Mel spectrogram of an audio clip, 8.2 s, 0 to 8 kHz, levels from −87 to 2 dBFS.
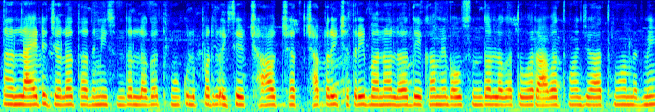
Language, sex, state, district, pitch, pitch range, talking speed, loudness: Hindi, male, Uttar Pradesh, Varanasi, 205 Hz, 205-210 Hz, 200 wpm, -16 LUFS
